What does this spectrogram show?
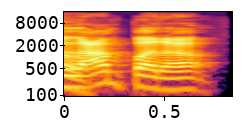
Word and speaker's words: lámpara: And there's the lámparo. It's la lámpara, or it could be a lámpara. La lámpara, because that's the way you speak.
